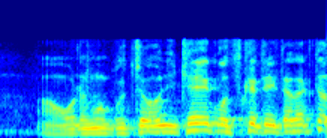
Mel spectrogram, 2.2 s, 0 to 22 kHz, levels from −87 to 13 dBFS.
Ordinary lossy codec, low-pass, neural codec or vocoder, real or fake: none; none; codec, 16 kHz, 8 kbps, FunCodec, trained on Chinese and English, 25 frames a second; fake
